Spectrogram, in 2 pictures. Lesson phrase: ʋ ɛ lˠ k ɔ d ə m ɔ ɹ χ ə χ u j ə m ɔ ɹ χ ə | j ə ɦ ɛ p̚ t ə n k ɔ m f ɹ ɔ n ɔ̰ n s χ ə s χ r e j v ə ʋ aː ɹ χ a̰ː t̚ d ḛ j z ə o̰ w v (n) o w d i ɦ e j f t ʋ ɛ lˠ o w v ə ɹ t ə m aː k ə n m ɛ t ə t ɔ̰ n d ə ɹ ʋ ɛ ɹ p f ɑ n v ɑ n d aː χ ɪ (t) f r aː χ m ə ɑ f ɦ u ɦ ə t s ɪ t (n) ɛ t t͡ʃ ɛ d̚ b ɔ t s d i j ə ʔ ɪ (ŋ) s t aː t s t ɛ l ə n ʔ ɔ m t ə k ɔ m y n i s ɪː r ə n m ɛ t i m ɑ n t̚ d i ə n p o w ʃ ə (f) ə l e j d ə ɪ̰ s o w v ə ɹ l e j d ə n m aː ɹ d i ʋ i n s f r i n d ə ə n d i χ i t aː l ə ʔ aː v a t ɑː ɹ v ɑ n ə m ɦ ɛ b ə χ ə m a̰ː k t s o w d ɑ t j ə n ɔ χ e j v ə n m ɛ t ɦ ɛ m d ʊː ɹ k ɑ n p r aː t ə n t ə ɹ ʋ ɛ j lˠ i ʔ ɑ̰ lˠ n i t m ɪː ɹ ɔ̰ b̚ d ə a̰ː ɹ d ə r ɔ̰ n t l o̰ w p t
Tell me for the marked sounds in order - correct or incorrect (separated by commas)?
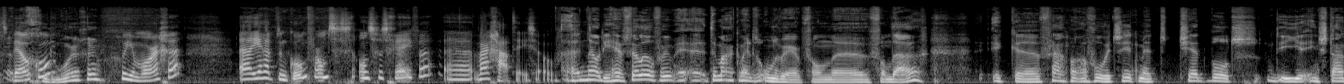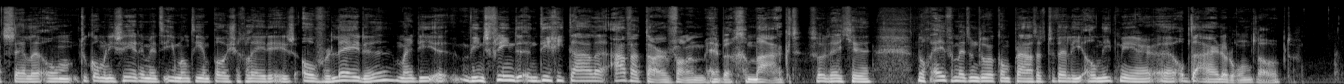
correct, incorrect, incorrect, incorrect, incorrect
